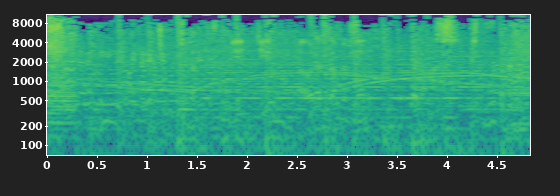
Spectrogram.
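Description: A car engine roars steadily for about five seconds as Toreto accelerates, a loud, dense rumble with a faint whine on top, like a vehicle pushing hard on the accelerator.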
